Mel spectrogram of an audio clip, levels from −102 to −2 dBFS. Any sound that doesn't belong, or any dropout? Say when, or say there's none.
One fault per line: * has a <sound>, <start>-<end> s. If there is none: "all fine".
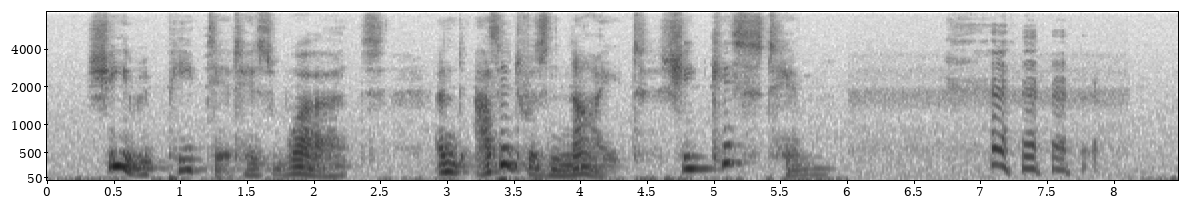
* has a laugh, 6.7-7.9 s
